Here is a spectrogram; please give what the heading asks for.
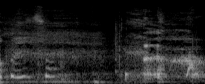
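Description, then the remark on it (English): A person coughs and clears their throat in a few short, raspy bursts, with gravelly voiced rumbles between them, at a moderate level. “Yeah, so I've got a frog in my throat.”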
